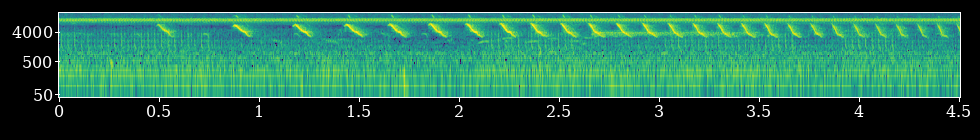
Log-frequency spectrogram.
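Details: Olive sparrow at Laguna Atascosa National Wildlife Refuge, Los Fresnos, Texas, 30 May 2015, delivering a clear series of roughly twenty-five high, sharply down-slurred chips that start spaced out and accelerate into a fast, even trill, over a steady high-pitched whine.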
